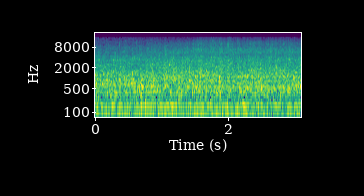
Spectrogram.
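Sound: stream water flowing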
